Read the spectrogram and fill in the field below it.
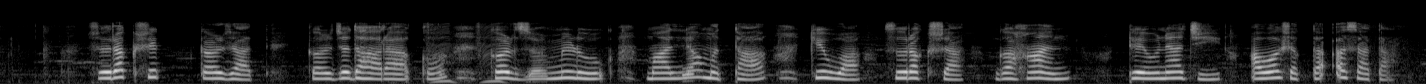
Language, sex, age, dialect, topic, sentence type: Marathi, female, 18-24, Southern Konkan, banking, statement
